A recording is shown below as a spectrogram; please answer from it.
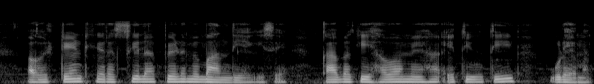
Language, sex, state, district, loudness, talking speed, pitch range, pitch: Chhattisgarhi, male, Chhattisgarh, Raigarh, -27 LUFS, 220 wpm, 110-125 Hz, 115 Hz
